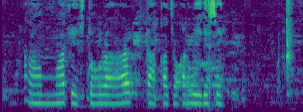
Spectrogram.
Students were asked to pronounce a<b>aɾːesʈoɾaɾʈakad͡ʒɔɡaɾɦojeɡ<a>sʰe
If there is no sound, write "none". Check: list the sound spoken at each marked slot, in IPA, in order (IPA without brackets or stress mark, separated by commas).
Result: m, ɛ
